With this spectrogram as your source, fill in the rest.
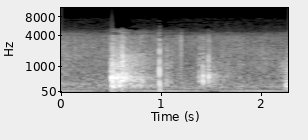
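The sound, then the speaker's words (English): A few sharp gunshot bangs in a radio drama: one loud blast, a lone crack, then a quick pair of smaller pops, with a voice starting just at the end. “Mr. Slot Machine King, see what the sound of those shots brought you?”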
